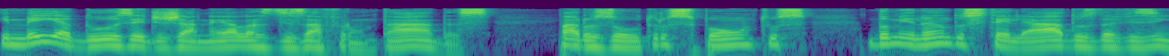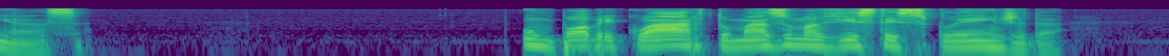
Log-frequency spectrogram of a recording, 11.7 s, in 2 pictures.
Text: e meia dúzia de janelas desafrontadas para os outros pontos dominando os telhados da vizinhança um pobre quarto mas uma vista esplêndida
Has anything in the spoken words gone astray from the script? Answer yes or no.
no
